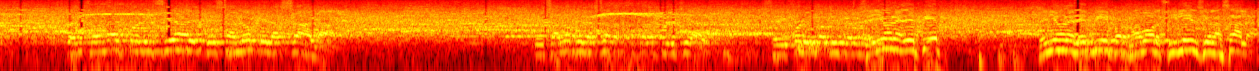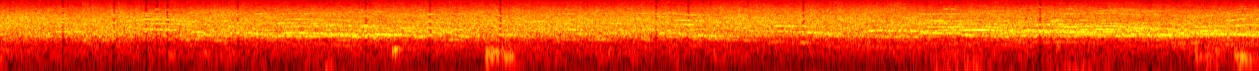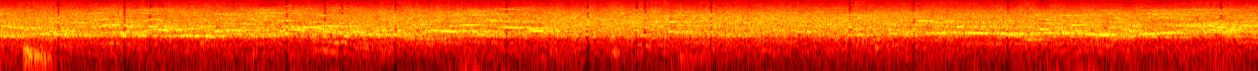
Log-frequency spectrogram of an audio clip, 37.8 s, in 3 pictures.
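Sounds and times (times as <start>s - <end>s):
courtroom crowd applause: 0.0s - 37.7s
scattered cheers: 0.0s - 37.7s
speech: 0.7s - 3.5s, 5.3s - 12.7s.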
